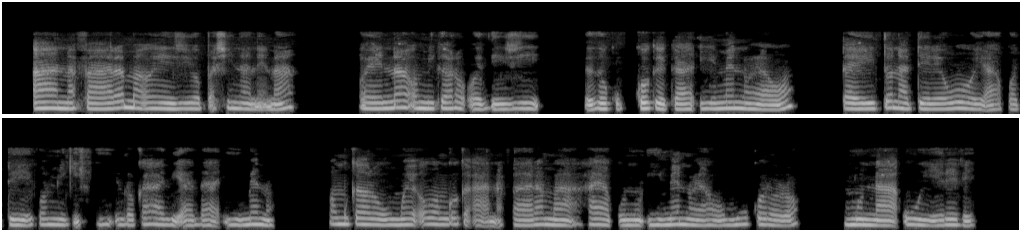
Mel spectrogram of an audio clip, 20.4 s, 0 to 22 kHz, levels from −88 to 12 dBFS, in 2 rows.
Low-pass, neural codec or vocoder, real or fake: 7.2 kHz; none; real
